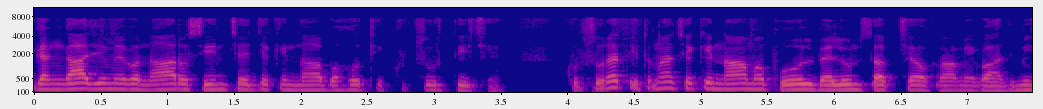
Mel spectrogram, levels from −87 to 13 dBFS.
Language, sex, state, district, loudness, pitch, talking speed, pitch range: Angika, male, Bihar, Bhagalpur, -41 LUFS, 155 Hz, 210 wpm, 145-165 Hz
